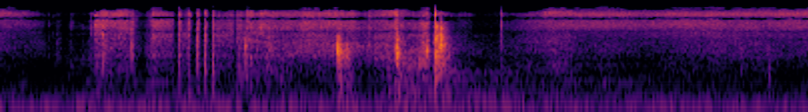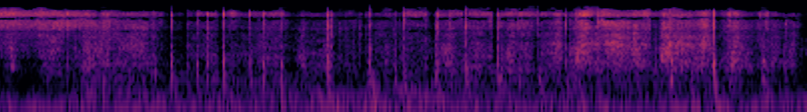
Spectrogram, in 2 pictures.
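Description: Long acrylic nails scratch and rub along the printed paper pages of an open paperback book, also turning and riffling them. A dry, crisp scratching and rustling runs throughout, with a few sharper, louder scrapes near the two-second mark before it settles into steady soft paper scratching.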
